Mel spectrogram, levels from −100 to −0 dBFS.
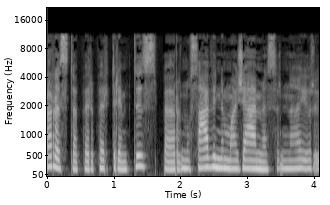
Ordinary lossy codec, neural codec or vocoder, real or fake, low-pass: MP3, 48 kbps; none; real; 14.4 kHz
